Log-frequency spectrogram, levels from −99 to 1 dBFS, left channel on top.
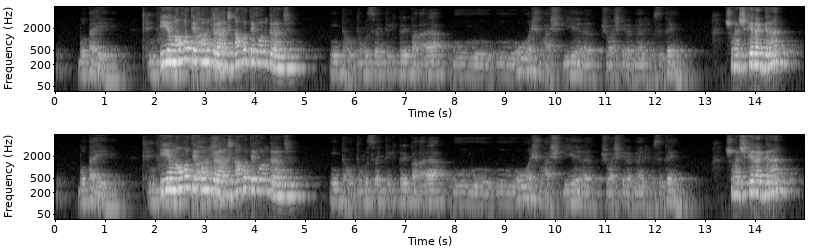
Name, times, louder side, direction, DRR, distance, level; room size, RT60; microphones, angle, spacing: voice 1, 0.4-1.2 1.8-2.5 2.8-3.4 5.5-12.5, equal, 5° right, -3 dB, 0.6 m, -38 dB
voice 2, 2.1-4.8 13.4-14.4, left 2 dB, 85° left, 1 dB, 0.7 m, -22 dB
3.2 x 2.6 x 3.0 m, 0.88 s
head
